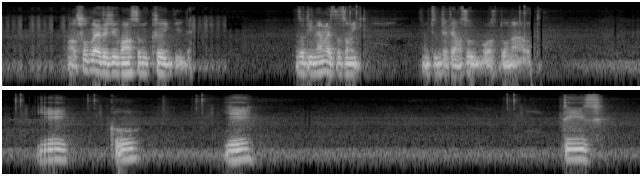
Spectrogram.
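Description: A man talks calmly into a microphone in short bursts.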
